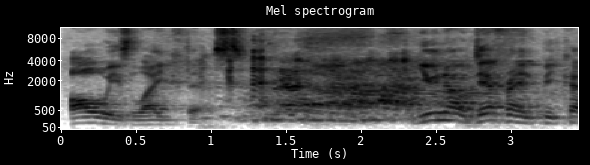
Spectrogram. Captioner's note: laughter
